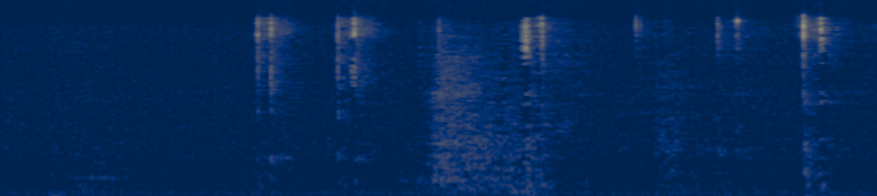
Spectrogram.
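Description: Faint, scattered clicks of a computer keyboard and mouse as a value is edited, a few single taps and close pairs over near silence.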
